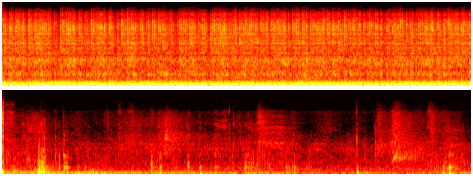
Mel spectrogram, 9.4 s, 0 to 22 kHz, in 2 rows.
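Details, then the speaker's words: Cadillac CTS-V wagon V8 on factory mufflers with exhaust cutouts closed, cold start after a bank-two fuel trim code and suspected misfire: deep even rumble, no stumble or skip, then shutoff; running smooth. "I'll get you guys set up for a uh a stealth mode cold start it's pretty reasonable uh with the factory Mufflers"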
